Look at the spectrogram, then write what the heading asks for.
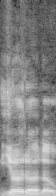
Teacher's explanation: जो अंतस्थ व्यंजन है यह स्वर और व्यंजन के बीच स्थित है और जीभ, तालु और दांत होठों को परस्पर सटाने से उच्चारित होते हैं। किंतु कभी भी पूर्ण स्पर्श नहीं होते। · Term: अर्ध स्वर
